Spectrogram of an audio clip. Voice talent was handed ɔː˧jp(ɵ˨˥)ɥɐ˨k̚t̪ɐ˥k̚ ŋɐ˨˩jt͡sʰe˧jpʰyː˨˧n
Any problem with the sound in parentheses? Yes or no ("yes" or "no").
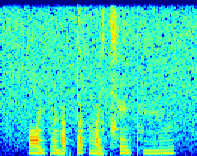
yes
